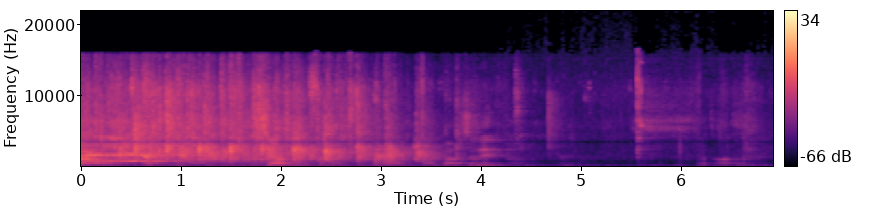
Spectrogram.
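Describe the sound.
A burst of clapping and cheering from a group that gradually thins out over several seconds, with voices talking and calling out over it as it fades.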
